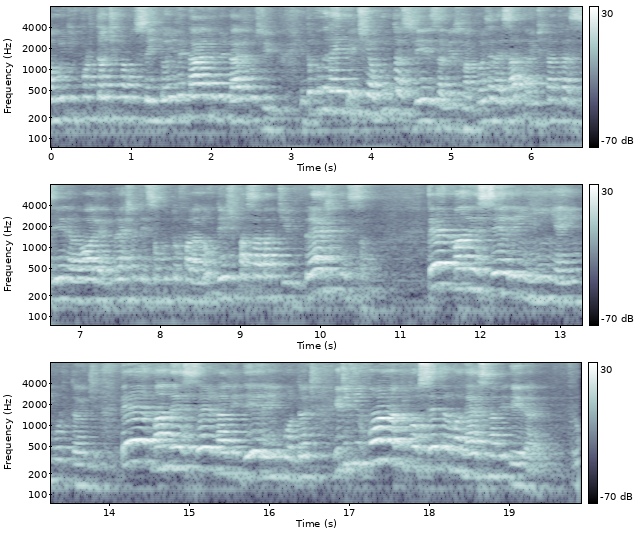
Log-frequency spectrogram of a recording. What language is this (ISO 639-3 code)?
por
